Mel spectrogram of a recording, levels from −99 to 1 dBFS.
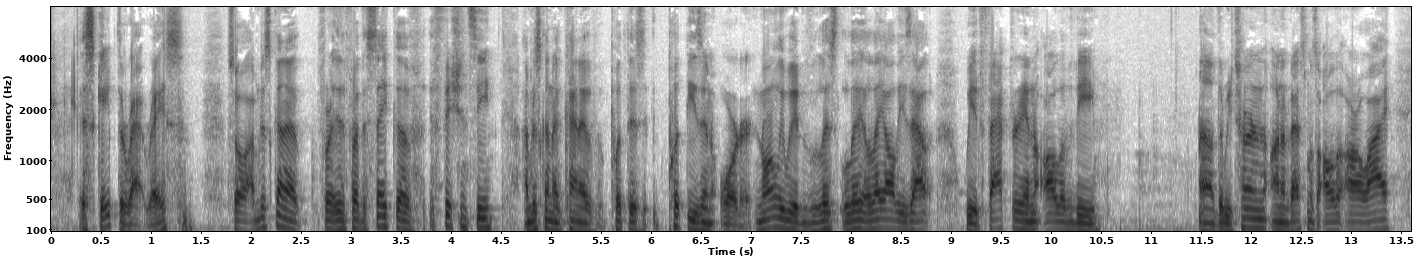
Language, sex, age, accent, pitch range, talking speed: English, male, 30-49, American, 100-130 Hz, 205 wpm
